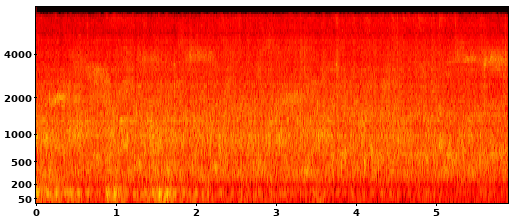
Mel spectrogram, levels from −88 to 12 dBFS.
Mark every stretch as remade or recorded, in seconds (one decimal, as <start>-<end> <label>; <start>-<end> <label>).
0.0-5.9 remade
